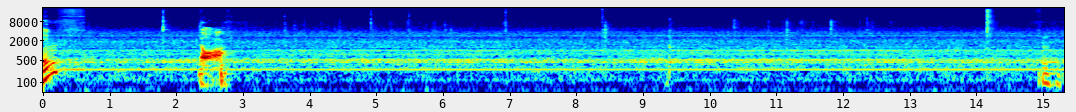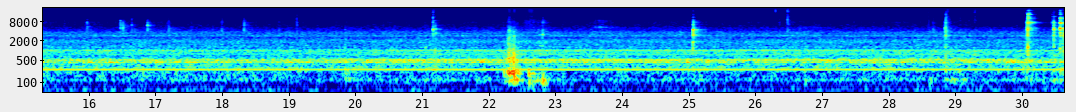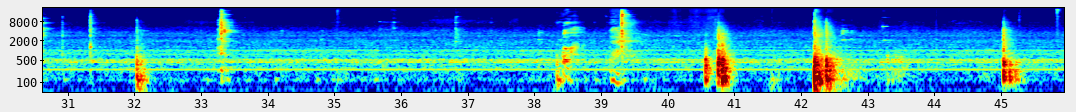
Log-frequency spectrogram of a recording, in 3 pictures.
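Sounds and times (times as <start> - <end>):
steady electrical hum: 0.0 - 22.2.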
